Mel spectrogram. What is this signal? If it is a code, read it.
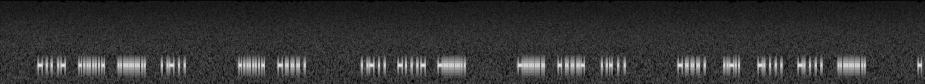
Hellschreiber (Feld-Hell, 122.5 baud), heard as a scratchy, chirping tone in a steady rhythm, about 900 Hz. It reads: MOST OF THE BAY FILLS …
